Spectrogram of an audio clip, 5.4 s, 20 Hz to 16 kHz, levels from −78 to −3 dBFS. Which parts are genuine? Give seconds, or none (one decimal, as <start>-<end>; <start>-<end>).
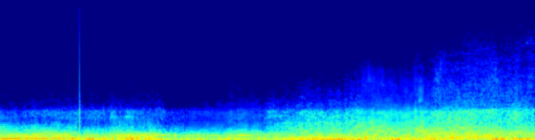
0.0-1.9; 2.6-3.6; 4.3-5.4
